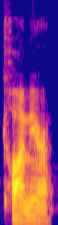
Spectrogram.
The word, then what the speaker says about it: Chimera: It's the Latin pronunciation should be a hard K. Yeah. So it should be Chimera.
